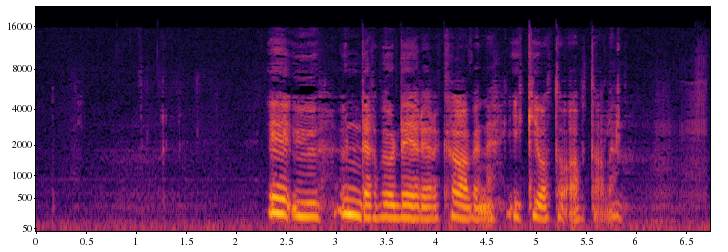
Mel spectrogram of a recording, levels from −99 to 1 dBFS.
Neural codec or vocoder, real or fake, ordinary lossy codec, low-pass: vocoder, 44.1 kHz, 128 mel bands every 256 samples, BigVGAN v2; fake; AAC, 48 kbps; 19.8 kHz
